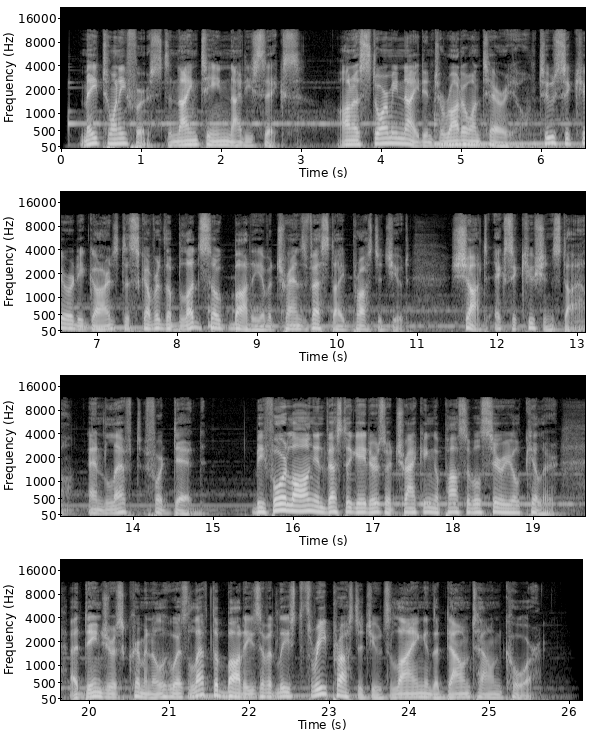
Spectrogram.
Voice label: Documentary Read, audio narration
